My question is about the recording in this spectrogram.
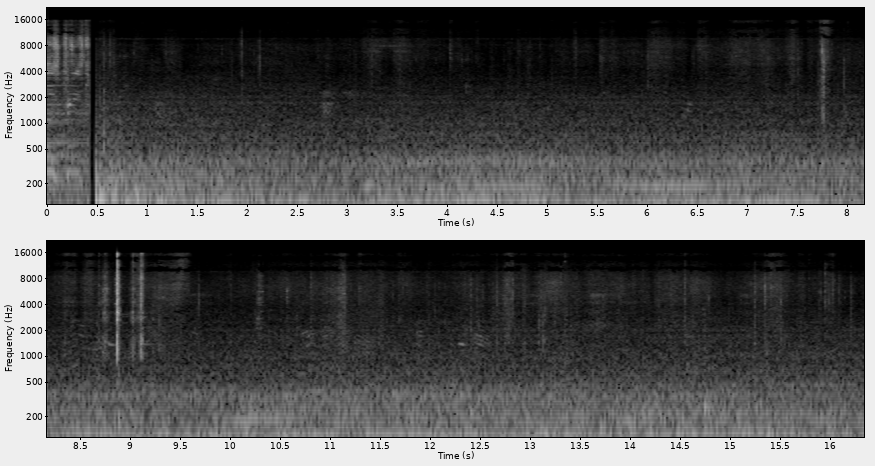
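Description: Road and engine rumble heard from inside a moving car's cabin, steady and low. Music playing in the car cuts off abruptly about half a second in.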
